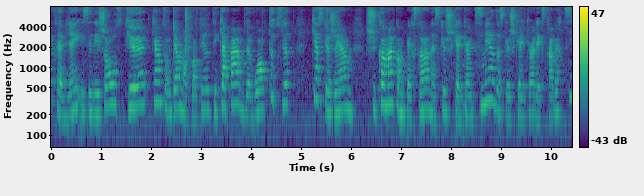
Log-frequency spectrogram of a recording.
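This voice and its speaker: A woman's voice: a little high, a bit bright. Woman, late twenties, Québécois accent, direct chatty coach, echoey room, faint hiss. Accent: Québécois French. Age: late 20s. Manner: chatty, direct, addresses listener as "tu". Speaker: sales team coach. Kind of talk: live social media training.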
